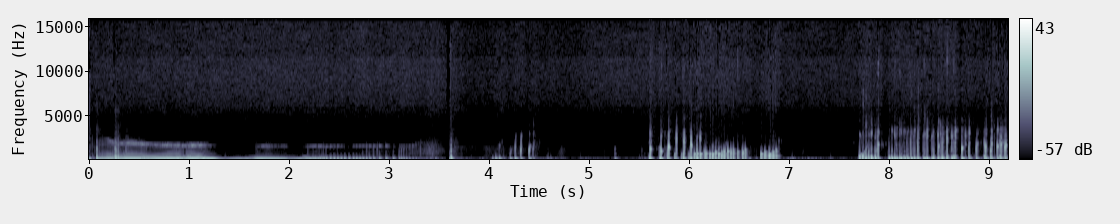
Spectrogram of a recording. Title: Stomach Growling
